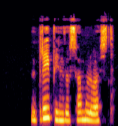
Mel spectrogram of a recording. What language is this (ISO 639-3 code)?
pus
